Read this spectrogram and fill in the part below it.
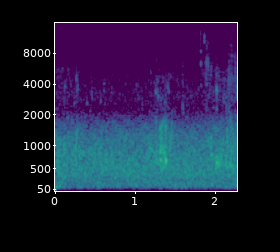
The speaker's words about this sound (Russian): В обертке лежала морская ракушка – она была такой же белой, как галактическая туманность. Я инстинктивно приложила ракушку к уху. Она была сделана в форме спирали. Из завитка был слышен шум волн.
